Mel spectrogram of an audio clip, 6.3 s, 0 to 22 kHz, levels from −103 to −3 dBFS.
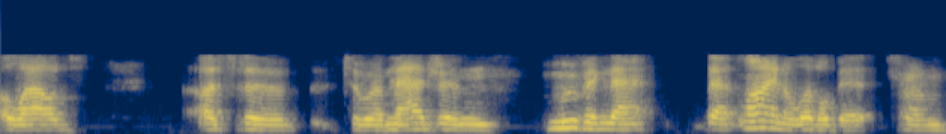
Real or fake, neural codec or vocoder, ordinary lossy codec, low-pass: fake; codec, 16 kHz, 6 kbps, DAC; AAC, 16 kbps; 7.2 kHz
